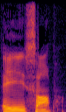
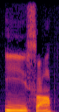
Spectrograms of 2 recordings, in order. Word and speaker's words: Aesop: Some people pronounce his name as Aesop, others as Aesop. It's a Greek name, and because it's a foreign name, it can have different pronunciations.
